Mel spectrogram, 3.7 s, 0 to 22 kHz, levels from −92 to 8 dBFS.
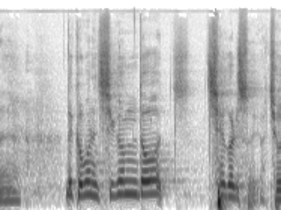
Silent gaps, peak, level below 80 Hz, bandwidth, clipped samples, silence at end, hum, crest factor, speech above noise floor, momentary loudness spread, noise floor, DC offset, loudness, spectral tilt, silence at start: none; 0 dBFS; -36 dBFS; 19.5 kHz; under 0.1%; 0 s; none; 22 dB; 27 dB; 19 LU; -47 dBFS; under 0.1%; -20 LUFS; -4.5 dB/octave; 0 s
